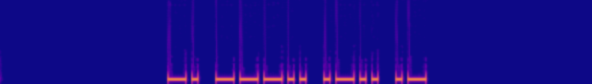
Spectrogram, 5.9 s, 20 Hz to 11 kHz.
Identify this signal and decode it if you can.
Morse code, heard as a keyed tone, about 20 wpm, 700 Hz. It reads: N8LA
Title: Easy Call Signs Repeated 3x - 20wpm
